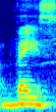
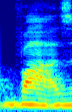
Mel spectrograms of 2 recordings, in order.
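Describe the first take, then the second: First: The word is said with an American pronunciation. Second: The word is said with a British pronunciation. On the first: "in American English" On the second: "in British English"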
